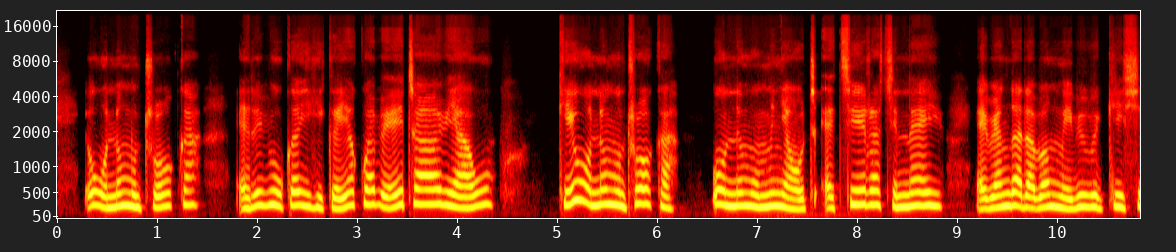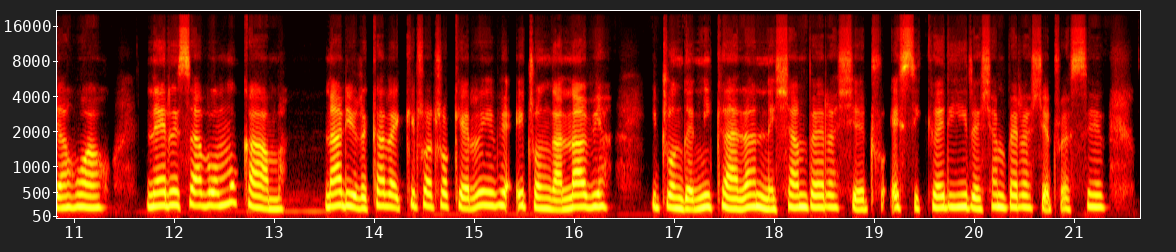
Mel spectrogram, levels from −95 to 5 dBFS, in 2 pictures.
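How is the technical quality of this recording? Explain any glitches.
Nothing in this speech recording trips it up, with no glitches to point to anywhere along the way.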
